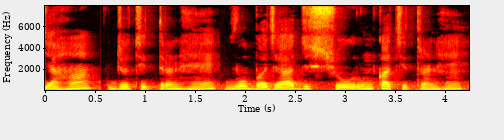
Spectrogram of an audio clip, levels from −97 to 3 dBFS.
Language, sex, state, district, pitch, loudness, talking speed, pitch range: Hindi, female, Jharkhand, Sahebganj, 175 Hz, -24 LUFS, 140 wpm, 165-185 Hz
